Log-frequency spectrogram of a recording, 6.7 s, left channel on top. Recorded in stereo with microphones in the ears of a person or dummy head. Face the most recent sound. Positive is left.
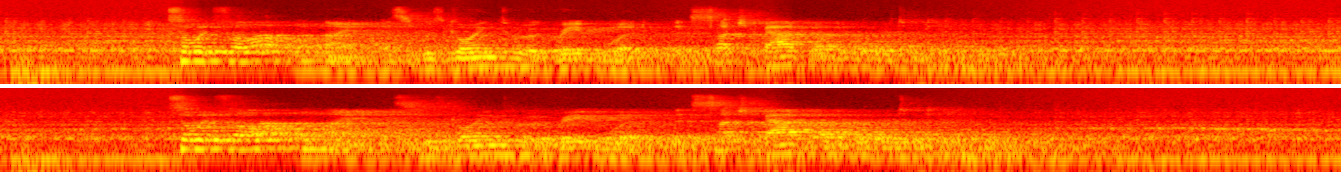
turn(degrees=10)  # may be behind; listen again after turning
